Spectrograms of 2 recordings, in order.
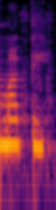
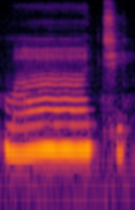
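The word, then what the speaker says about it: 맏이: Mat mati mati nah dia enggak bisa ya kita baca mati karena tadi dia D Ma I jadinya Maci jadi bacanya Maci Maci Oke demikian teman-teman untuk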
